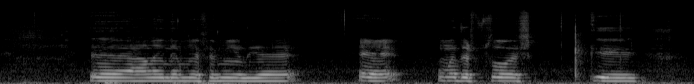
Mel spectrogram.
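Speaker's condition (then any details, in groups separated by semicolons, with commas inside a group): Cerebral palsy; uses a wheelchair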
